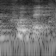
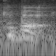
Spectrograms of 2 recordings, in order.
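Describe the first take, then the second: First: Quebec said "kwuh-BEK"; Quebec the English way, as "kwi-BEK"; anglicized Quebec. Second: Quebec said "kuh-BEK", without the W; Quebec corrected to "keh-BEK"; French-style Quebec. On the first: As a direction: say Quebec with a KW sound at the start. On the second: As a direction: say Quebec with a plain K at the start. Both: Real, not acted.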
